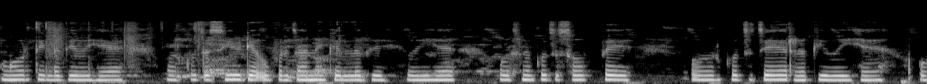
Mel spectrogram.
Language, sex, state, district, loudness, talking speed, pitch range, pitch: Hindi, female, Rajasthan, Bikaner, -15 LUFS, 160 wpm, 200-215 Hz, 205 Hz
